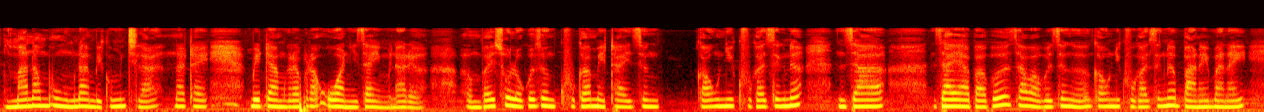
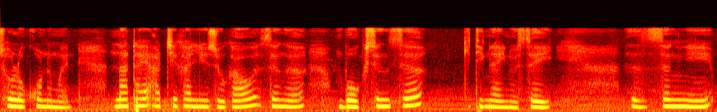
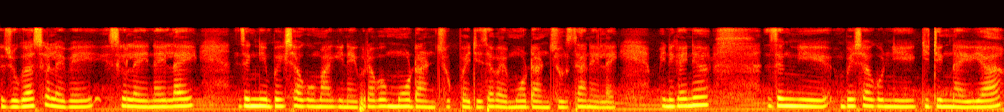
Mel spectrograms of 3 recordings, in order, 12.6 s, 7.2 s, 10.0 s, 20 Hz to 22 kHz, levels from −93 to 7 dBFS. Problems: low volume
